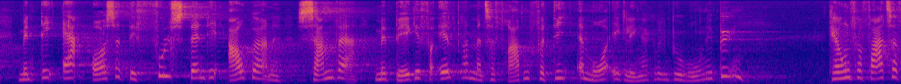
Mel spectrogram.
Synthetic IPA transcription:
mend̥e̝ʔæɐɒ̽səd̥e̝fulsd̥en̰d̥iʔɑ̈ʊɡ̥ɶ̰ːɐnəsɑ̈mʋæɐ̰meb̥eɡ̥əfɒ̽ʔel̰d̥ʁɐmænt͡sʰɑ̈ːfʁɑ̈d̥m̩fɒ̽d̥ḭːæmo̝ɐ̰ʔe̝ɡ̥əleŋɐːkʰæb̥ib̥uːʋo̝ːnəib̥y̰ːn̩ | kʰæhunfɒ̽fɑ̈ːt͡sʰɒ

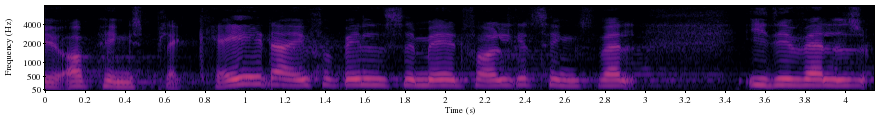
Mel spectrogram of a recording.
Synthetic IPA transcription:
ʔɒ̽b̥heŋ̰spʰlækʰɛ̰ːd̥ɐifɒ̽b̥e̝n̰l̩səmee̝d̥fɒ̽lɡ̥ət͡sʰe̝ŋ̰sʋæl̰ | ʔid̥e̝ʋæl̰ð̩ˠs

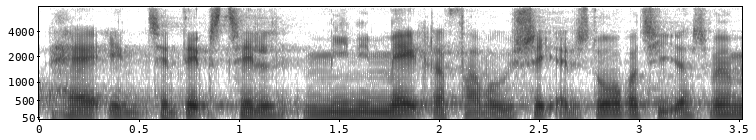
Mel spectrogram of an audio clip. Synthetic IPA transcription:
ɦæʔe̝nt͡sʰend̥en̰st͡sʰe̝lminimɛ̰ːld̥ɒ̽fɑ̈ʋoise̝̰ːɐd̥i̥sd̥o̝ːɐpʰɑ̈t͡sʰḭːɐsɒ̽ʋe̝m

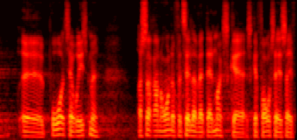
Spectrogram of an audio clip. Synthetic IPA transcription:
øb̥ʁuːɐt͡sʰæʊ̝ʁismə | ɒ̽sɒ̽ʁɑ̈nɐʁɔ̽n̰d̥ɒfɒ̽t͡sʰel̰ɐʋæd̥ænmɑ̈ɡ̥sɡ̥æsɡ̥æfɒːt͡sʰɛ̰ːsɑ̈ɪi

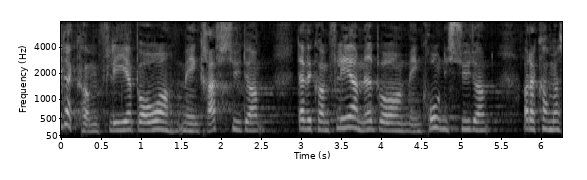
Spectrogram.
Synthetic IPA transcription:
eɾ̥ɑkʰɒ̽məfle̝ːɐb̥ɒʊɐmee̝nkʰʁɑ̈fd̥syːd̥ɒ̽m̰ | d̥ɑ̈ʋe̝kʰɒ̽məfle̝ːɐmeð̞ˠb̥ɒʊɐmee̝nkʰʁo̝̰ːnisɡ̥syːd̥ɒ̽m̰ | ɒ̽ɾ̥ɑ̈kʰɒ̽m̰ɐ

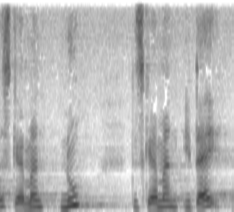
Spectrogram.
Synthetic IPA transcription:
e̝sɡ̥æmænːu | d̥e̝sɡ̥æmænid̥ɛ̰ː

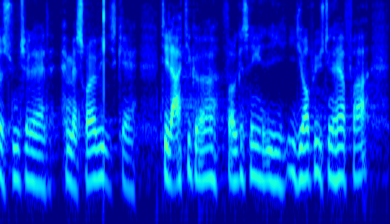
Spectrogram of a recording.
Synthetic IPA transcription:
ɒ̽synsjææd̥æmæsʁœɐʋisɡ̥æ | d̥e̝lɑ̈ɡ̥̚d̥iɡ̥ɶːɐfɒ̽lɡ̥ət͡sʰe̝ŋ̰ð̩ˠiːd̥iɒ̽b̥ly̰ːsne̝ŋɐheɐfʁɑ̈

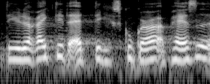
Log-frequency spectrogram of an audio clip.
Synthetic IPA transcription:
d̥e̝dʁeɡ̥̚d̥id̥æd̥ːe̝sɡ̥uɡ̥ɶːɐæpʰæsə

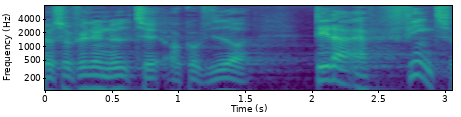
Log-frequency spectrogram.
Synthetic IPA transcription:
joseføllinøð̞̰ˠt͡sʰe̝lʔɒɡ̥ɔ̰̽ːʋið̞ˠɐː | d̥e̝ɾ̥ɑ̈ʔæɐfḭːnd̥s

